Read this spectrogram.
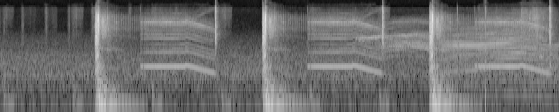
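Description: A crossbow fires with a sharp snap, three times in a row.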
